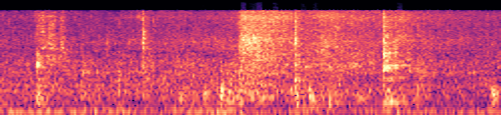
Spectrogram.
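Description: Pork and aromatics sautéing for Bicol-style dinuguan, a pork blood stew, hot oil sizzling as a spoon scrapes the pan in a few quick strokes, close up with no voices.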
